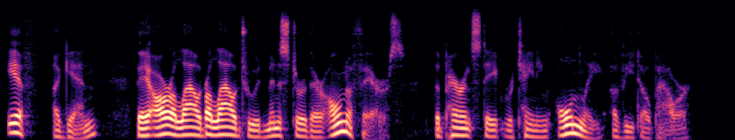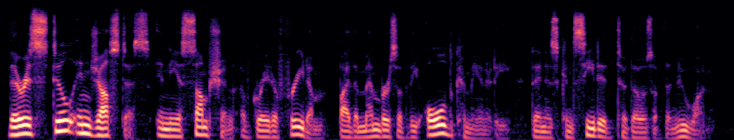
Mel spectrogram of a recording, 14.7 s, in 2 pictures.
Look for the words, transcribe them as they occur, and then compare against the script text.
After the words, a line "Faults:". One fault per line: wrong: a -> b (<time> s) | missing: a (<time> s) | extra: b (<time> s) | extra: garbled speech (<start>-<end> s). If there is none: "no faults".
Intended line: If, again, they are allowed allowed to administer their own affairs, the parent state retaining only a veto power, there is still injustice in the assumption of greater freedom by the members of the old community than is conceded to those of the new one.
If, again, they are allowed allowed to administer their own affairs, the parent state retaining only a veto power, there is still injustice in the assumption of greater freedom by the members of the old community than is conceded to those of the new one.
Faults:
no faults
